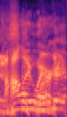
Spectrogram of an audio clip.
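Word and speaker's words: Kahale Warring: I'm going to get 10 minutes on Kahale Waring. You got the pronunciation right.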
